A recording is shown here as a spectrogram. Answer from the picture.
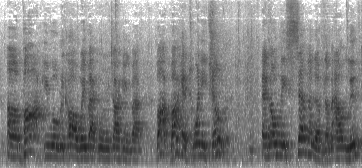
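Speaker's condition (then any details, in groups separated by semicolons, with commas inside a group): No condition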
